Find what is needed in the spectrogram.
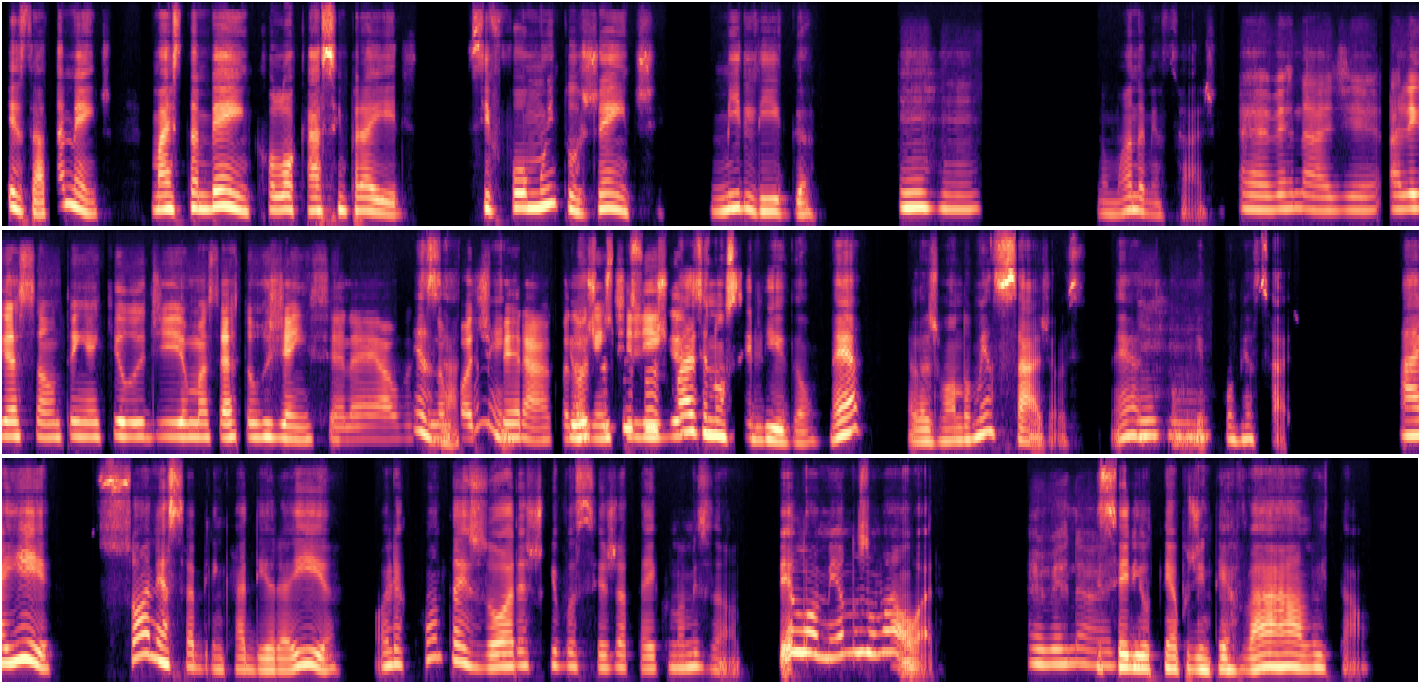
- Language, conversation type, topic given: Portuguese, advice, Como posso reduzir as interrupções digitais e manter um foco profundo?
- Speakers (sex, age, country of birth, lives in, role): female, 25-29, Brazil, Italy, user; female, 65-69, Brazil, Portugal, advisor
- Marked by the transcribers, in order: none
